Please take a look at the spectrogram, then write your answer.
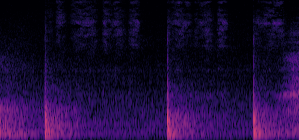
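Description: A pen writes on paper during a fifth-grade maths exercise, heard as three sharp, close scratchy strokes spaced about a second apart over a quiet room background.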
